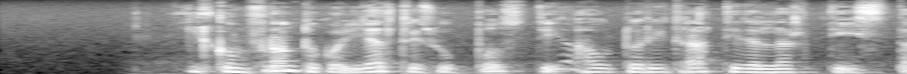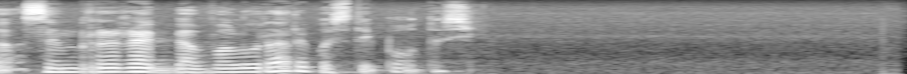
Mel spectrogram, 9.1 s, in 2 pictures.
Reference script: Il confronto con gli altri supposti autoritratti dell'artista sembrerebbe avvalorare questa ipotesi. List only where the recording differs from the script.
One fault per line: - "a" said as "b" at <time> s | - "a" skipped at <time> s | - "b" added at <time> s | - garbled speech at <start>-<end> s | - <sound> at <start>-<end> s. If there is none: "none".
none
